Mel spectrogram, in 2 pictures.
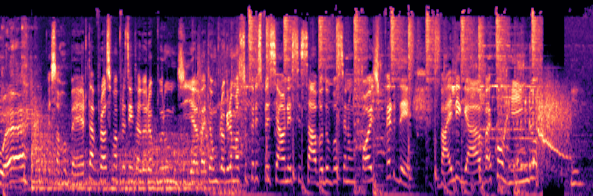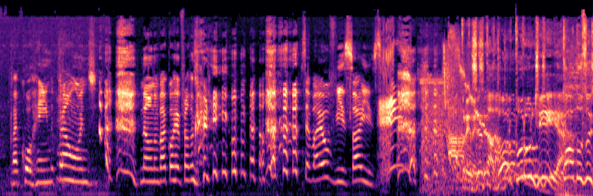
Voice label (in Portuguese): chamada Atual Fm, locucao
